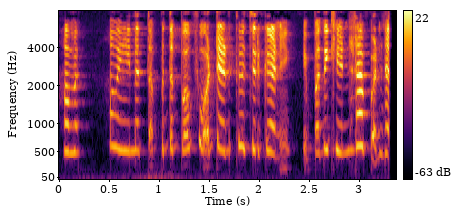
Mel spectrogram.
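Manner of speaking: high-pitched sobbing plea; crying. Acted. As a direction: blurt it out through tears. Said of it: "நீ எதுக்கு அழுதுட்டு இருக்க". (அழுகையோடு புலம்பி)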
